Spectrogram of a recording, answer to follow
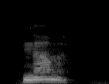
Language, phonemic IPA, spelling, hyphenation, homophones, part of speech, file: Dutch, /ˈnaː.mə(n)/, Namen, Na‧men, namen, proper noun, Nl-Namen.ogg
- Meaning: 1. Namur, a city in southern Belgium 2. Namur, a former countship in present Belgium, named after its above capital city 3. Namur, a province of Belgium, named after its above capital city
